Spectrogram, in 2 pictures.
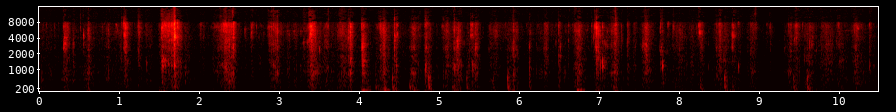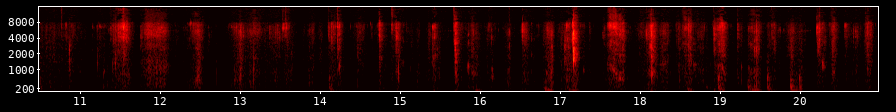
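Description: A person eating, chewing and crunching mouthfuls of food close to the microphone: faint, irregular small crunches and clicks throughout.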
